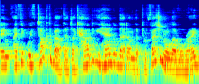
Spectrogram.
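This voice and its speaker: A man with an Israeli accent speaks at a very fast pace. His voice is fairly high, with a dark, mellow tone and ordinary pitch variation. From northern Israel. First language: Hebrew. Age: 40s. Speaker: software localization expert. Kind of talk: interview. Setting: remote call.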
